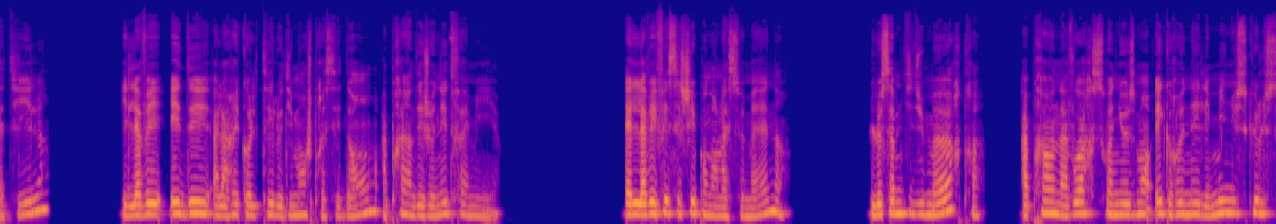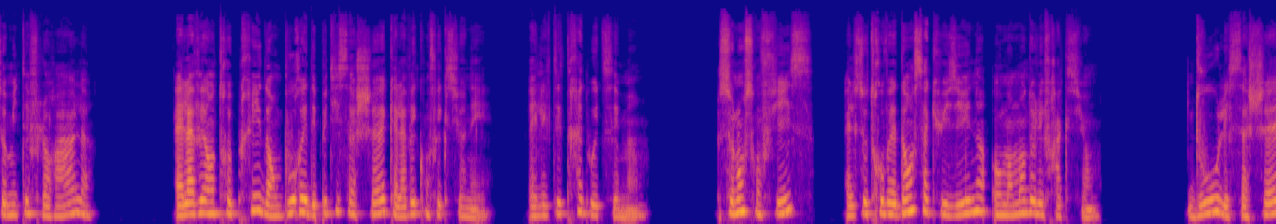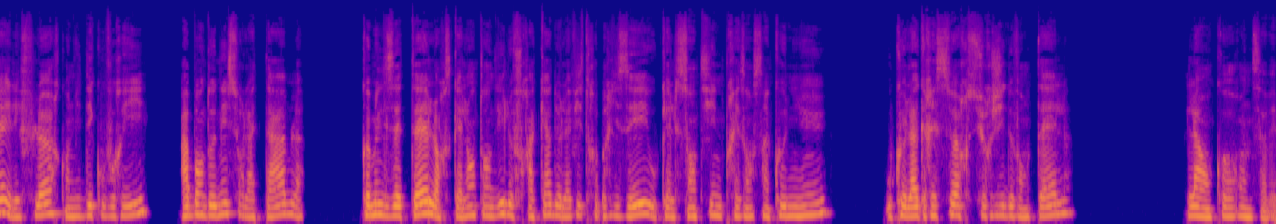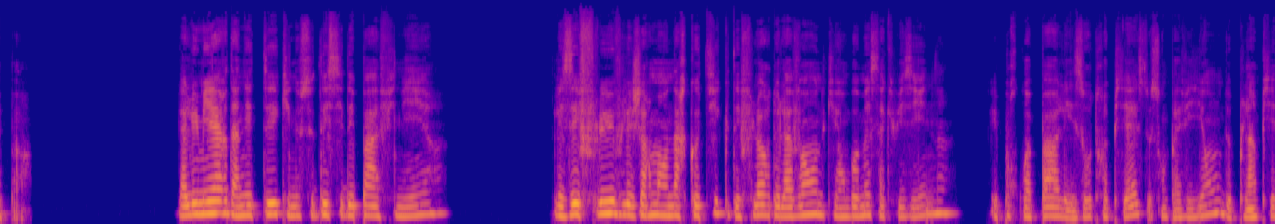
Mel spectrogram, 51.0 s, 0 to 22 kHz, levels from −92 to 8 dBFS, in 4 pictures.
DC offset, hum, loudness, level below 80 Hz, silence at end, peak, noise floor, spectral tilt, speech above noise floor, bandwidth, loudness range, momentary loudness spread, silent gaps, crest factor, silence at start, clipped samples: under 0.1%; none; -25 LUFS; -60 dBFS; 0 s; -4 dBFS; -89 dBFS; -6.5 dB/octave; 65 dB; 16.5 kHz; 5 LU; 12 LU; none; 20 dB; 0 s; under 0.1%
